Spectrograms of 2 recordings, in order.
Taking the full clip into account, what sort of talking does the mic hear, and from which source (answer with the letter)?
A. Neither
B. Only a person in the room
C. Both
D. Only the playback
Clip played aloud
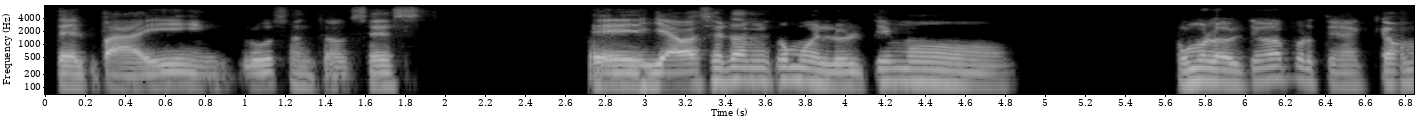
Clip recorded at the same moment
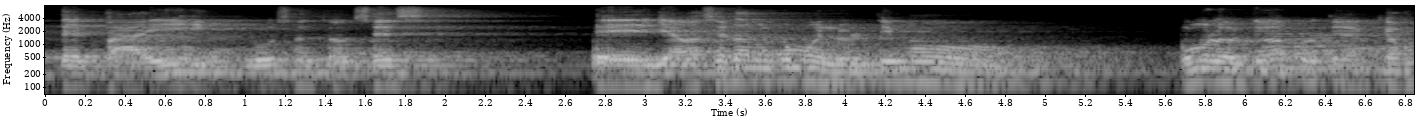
C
